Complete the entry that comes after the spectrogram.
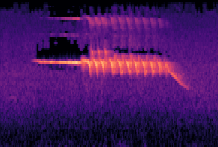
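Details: White-crowned sparrow song from the Sierra foothills, California: a steady high whistle leads into a long buzzy trill of rapid repeated notes, ending in a downward-sliding slur.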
